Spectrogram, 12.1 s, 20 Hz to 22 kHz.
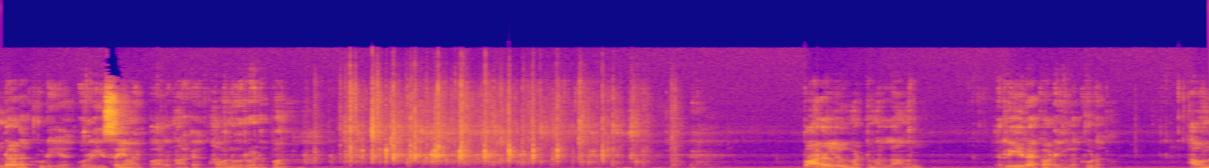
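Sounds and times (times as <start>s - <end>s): audience applauding: 3.0s - 7.1s.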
